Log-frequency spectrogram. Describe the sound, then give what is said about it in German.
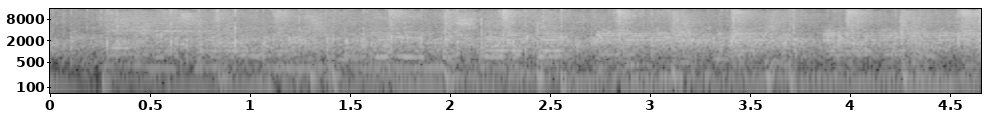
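A studio audience applauds steadily for several seconds as incumbent Carsten Sieling is welcomed, a dense wash of clapping over an upbeat music track with a regular low beat. “Ich weiß gar nicht, ob Sie es mit dem Applaus hören können.”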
